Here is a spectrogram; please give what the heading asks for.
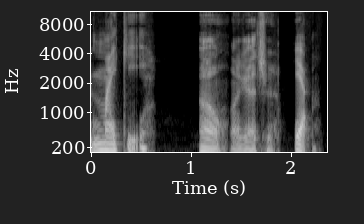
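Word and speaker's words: Mäki: And I don't know if it's Mikey or Mickey. It's spelled M-A-K-I, but everybody pronounces it Mikey.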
